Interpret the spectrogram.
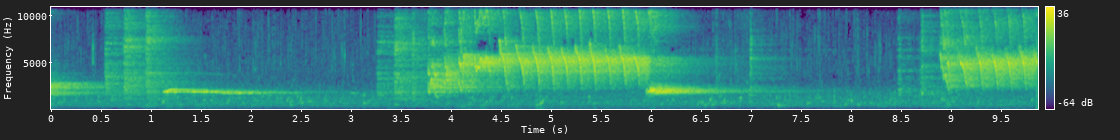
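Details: White-rumped shama master song for training shamas: long falling whistles alternating with rapid, buzzy high trills repeated in fast bursts.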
